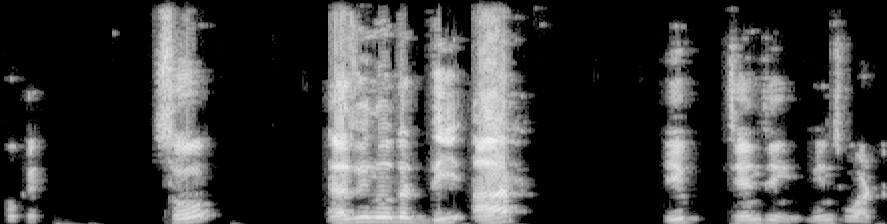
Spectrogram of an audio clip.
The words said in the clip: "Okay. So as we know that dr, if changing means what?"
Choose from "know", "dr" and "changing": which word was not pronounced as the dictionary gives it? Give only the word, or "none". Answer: dr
